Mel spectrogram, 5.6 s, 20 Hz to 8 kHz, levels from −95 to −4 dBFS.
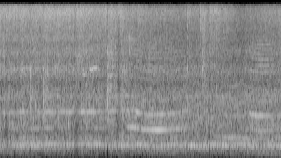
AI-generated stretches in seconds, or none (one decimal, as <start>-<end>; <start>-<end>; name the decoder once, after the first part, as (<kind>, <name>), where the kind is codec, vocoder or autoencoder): none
